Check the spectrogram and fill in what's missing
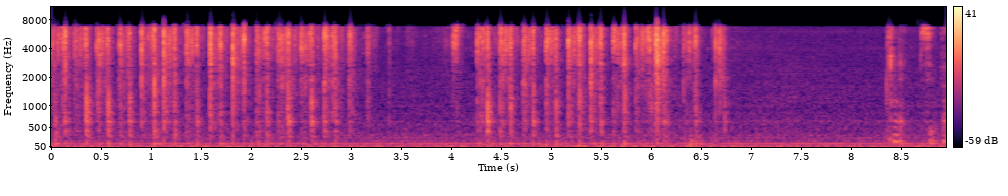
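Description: Playing cards shuffled and drawn during a French-language tarot-style reading, giving rapid dense riffling clicks in bursts with short pauses, close and moderately loud, with a voice talking in places.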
